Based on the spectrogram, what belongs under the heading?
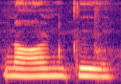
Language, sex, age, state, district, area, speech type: Tamil, female, 18-30, Tamil Nadu, Nagapattinam, rural, read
